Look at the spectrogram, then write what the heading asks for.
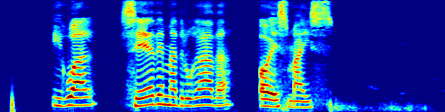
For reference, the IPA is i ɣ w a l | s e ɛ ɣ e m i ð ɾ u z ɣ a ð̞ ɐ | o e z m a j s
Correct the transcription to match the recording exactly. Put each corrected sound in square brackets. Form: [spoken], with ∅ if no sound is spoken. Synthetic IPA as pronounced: i ɣ w a l | s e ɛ [ð] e m [a] ð ɾ u [∅] ɣ a ð̞ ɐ | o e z m a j s

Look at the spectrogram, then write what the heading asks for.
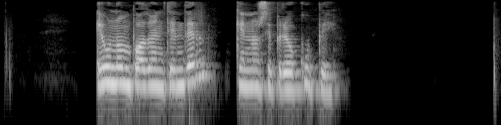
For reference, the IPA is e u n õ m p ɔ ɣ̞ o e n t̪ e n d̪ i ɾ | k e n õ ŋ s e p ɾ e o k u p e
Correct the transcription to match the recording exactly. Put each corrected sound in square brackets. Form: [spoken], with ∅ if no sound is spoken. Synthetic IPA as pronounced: e [w] n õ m p ɔ [ð̞] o e n t̪ e n d̪ [e] ɾ | k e n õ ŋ s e p ɾ e o k u p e

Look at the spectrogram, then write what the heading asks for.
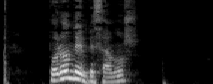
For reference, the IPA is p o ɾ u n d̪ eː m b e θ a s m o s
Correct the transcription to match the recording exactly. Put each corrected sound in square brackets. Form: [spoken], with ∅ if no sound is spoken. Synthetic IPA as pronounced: p o ɾ [o] n d̪ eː m [p] e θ a [∅] m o s

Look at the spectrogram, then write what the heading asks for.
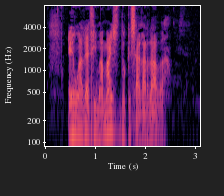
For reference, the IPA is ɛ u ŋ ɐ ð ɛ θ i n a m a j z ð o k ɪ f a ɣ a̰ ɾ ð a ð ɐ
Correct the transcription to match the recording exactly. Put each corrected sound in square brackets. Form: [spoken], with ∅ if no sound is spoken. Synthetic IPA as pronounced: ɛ u ŋ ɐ ð ɛ θ i [m] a m a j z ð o k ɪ [s] a ɣ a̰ ɾ ð a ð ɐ

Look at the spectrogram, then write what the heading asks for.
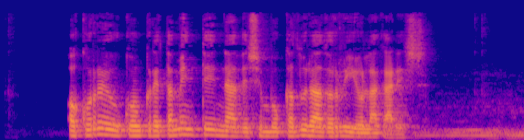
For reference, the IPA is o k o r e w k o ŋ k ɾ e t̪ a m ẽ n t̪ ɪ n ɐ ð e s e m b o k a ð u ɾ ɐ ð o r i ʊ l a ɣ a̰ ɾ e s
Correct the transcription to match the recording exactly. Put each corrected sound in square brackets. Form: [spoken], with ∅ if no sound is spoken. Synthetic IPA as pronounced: o k o r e w k o ŋ k ɾ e t̪ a m ẽ n t̪ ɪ n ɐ ð e s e m b o k a ð u ɾ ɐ ð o r i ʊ l a ɣ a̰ ɾ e s

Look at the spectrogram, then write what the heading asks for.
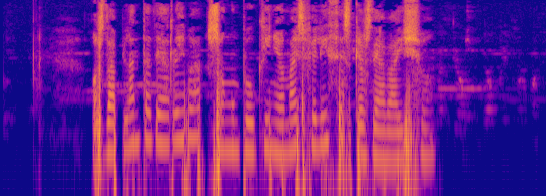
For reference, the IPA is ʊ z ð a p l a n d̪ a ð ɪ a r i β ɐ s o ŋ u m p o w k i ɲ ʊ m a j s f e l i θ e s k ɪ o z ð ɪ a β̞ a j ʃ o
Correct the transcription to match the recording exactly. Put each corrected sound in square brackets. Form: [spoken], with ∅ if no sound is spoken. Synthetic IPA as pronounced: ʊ z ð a p l a n [t̪] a ð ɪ a r i β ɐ s o ŋ u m p o w k i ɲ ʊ m a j s f e l i θ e s k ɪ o z ð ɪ a β̞ a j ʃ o

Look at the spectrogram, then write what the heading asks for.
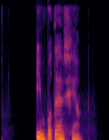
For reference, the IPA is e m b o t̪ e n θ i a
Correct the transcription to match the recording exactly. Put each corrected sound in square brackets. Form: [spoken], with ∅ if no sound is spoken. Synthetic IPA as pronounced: [i] m [p] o t̪ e n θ [j] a

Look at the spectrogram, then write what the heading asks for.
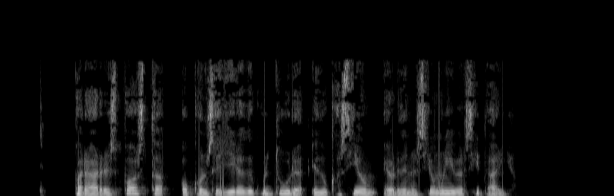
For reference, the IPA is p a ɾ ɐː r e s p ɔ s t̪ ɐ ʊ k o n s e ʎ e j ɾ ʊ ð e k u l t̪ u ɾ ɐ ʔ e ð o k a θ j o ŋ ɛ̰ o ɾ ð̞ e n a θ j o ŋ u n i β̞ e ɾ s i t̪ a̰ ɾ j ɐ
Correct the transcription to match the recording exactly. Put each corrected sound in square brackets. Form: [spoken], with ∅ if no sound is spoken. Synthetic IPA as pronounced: p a ɾ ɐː r e s p ɔ s t̪ ɐ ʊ k o n s e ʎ e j ɾ ʊ ð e k u l t̪ u ɾ ɐ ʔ e ð [u] k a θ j o ŋ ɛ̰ o ɾ ð̞ e n a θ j o ŋ u n i β̞ e ɾ s i t̪ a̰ ɾ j ɐ

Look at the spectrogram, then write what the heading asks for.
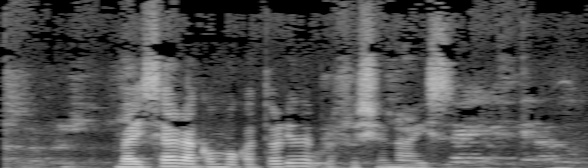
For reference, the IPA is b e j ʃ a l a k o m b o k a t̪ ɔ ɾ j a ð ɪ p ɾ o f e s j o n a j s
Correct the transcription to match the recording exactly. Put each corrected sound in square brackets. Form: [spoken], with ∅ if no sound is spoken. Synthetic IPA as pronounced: b [a] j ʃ a [ɾ] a k o m b o k a t̪ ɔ ɾ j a ð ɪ p ɾ o f e s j o n a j s

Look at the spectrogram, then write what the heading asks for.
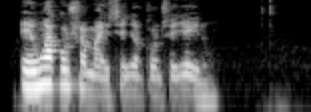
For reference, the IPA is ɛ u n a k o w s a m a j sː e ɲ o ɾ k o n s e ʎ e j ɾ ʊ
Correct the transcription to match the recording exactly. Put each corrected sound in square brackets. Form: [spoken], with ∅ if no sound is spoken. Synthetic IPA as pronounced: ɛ u [ŋ] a k o w s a m a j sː e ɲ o ɾ k o n s e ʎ e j ɾ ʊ

